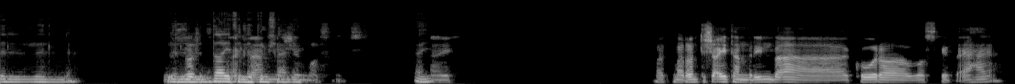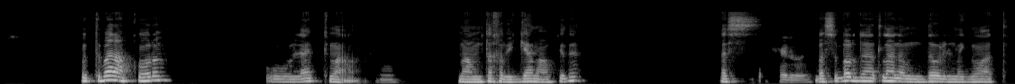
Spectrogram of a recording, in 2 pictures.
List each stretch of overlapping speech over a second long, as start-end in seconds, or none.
1.7-3.1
